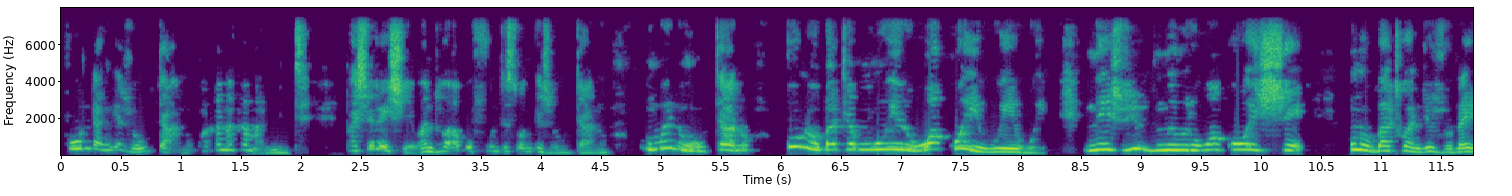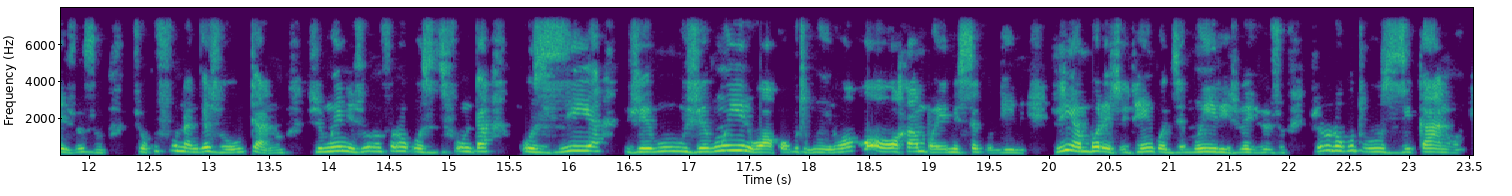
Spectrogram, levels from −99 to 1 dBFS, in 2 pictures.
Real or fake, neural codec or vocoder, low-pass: real; none; 7.2 kHz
